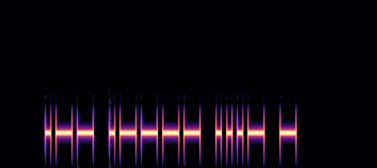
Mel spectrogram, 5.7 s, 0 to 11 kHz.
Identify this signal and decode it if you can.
Morse code, heard as a keyed tone, about 15 wpm, 700 Hz. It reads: W1VT
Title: USA Call Signs - 4 Characters - Repeated 3x - 15wpm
